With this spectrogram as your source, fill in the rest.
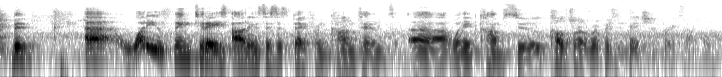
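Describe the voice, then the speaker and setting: A man with a Spanish accent talks at a fairly quick pace in a medium pitch, his intonation lively and his loudness swinging widely. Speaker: student podcast host. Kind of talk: casual interview. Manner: hesitant, many fillers.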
